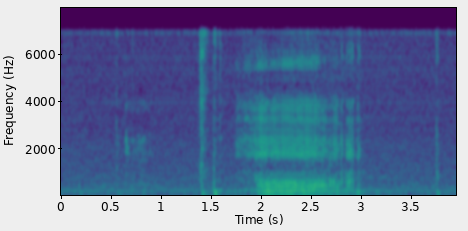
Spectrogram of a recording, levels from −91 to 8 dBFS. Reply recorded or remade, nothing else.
remade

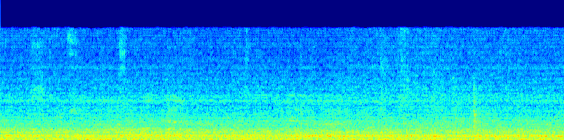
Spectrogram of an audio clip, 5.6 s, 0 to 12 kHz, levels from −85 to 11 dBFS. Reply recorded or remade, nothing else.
remade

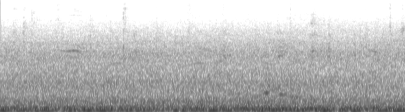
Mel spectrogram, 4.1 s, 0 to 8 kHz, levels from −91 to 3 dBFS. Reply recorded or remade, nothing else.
recorded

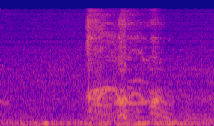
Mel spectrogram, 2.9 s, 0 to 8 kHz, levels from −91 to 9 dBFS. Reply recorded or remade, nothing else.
remade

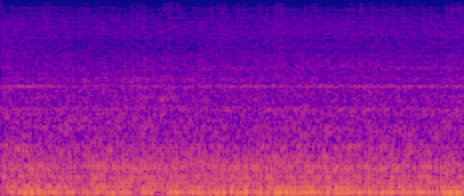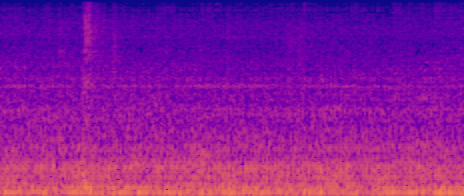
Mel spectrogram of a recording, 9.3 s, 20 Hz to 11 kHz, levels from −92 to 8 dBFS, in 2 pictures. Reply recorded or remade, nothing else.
remade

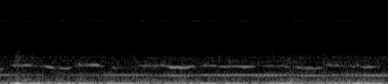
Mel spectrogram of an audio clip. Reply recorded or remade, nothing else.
remade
